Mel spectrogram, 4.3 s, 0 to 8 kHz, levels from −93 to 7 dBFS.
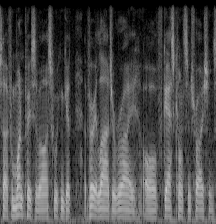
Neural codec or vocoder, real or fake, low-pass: none; real; 7.2 kHz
